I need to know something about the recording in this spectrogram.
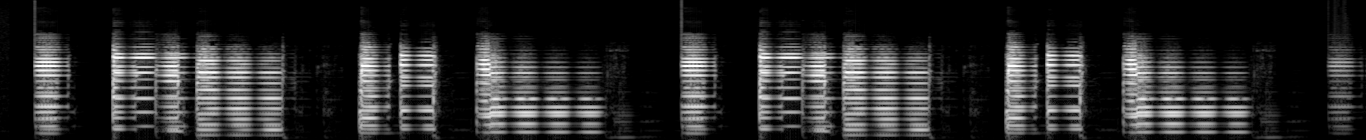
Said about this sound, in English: That's rhythm guitar track number one.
